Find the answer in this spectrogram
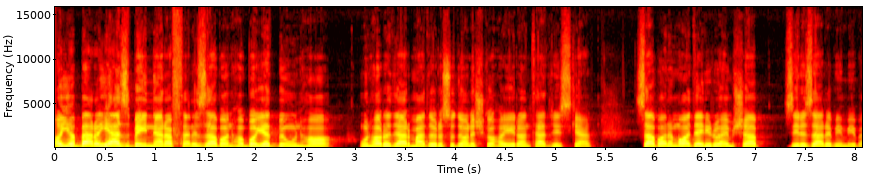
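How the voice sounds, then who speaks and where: Against a silent background in a very clean recording, a man with a medium-pitched voice speaks very fast with ordinary pitch variation. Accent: Gilan. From Iran, Gilan. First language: Gilaki (speaking Persian). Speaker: TV news anchor. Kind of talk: news presenting.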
